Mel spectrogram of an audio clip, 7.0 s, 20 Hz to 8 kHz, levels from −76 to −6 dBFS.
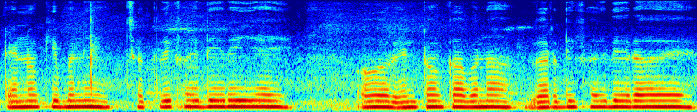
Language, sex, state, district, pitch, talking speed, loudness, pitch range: Hindi, male, Rajasthan, Bikaner, 160 Hz, 145 wpm, -13 LUFS, 150-160 Hz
